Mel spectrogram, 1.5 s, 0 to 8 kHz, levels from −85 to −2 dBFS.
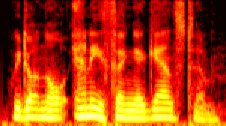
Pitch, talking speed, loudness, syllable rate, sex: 135 Hz, 240 wpm, -15 LUFS, 6.8 syllables/s, male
